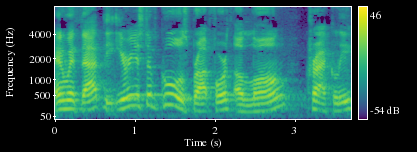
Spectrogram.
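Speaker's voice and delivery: ordinary delivery, nothing marked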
